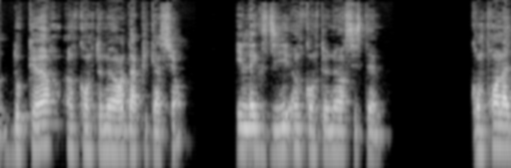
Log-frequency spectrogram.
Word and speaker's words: LXD: L'XD, ça s'écrit LXD, mais ça se prononce l'XD.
